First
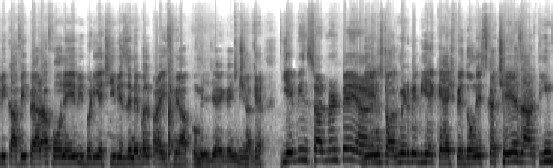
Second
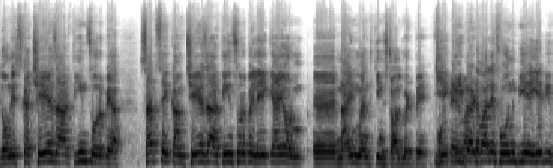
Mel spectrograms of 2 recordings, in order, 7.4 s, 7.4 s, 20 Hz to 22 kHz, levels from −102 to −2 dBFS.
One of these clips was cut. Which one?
second; 1 cut; at 5.7 s

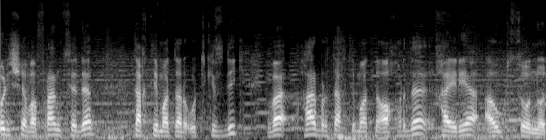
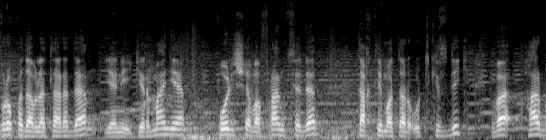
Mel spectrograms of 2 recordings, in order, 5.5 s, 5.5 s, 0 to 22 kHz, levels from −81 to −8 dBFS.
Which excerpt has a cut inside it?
first; 1 cut; at 4.3 s

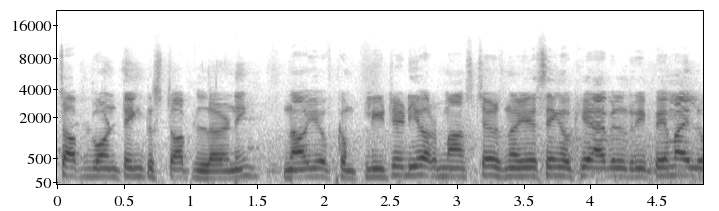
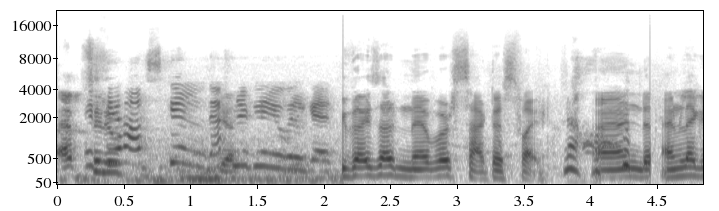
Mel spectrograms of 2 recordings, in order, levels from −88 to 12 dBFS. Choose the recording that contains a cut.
second; 1 cut; at 2.1 s

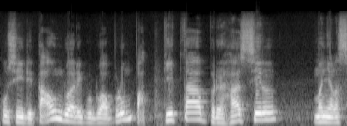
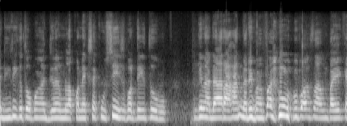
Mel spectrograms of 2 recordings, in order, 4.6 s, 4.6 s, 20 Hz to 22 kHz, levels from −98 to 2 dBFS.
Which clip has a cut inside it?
first; 1 cut; at 2.0 s

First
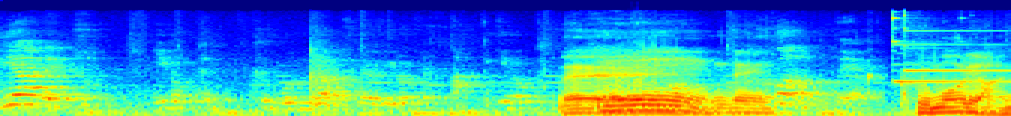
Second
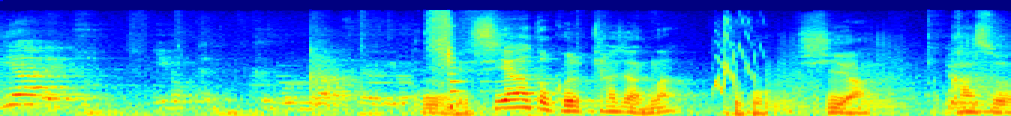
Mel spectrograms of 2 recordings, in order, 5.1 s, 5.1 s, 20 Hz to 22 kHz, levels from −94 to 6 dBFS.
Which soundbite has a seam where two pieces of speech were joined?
second; 1 cut; at 2.0 s

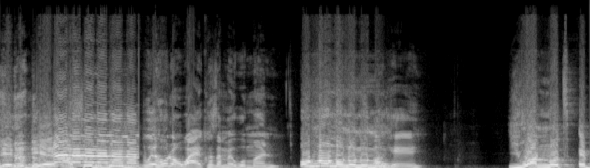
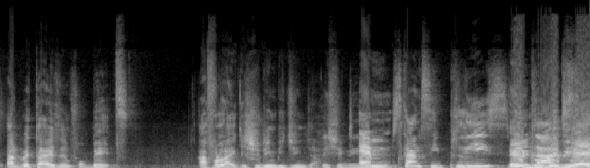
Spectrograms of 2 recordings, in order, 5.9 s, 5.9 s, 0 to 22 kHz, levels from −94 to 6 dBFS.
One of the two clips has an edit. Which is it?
first; 1 cut; at 1.4 s

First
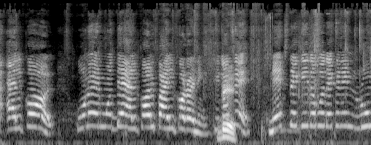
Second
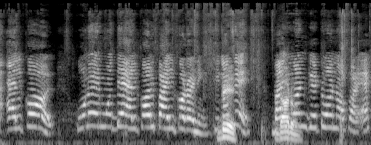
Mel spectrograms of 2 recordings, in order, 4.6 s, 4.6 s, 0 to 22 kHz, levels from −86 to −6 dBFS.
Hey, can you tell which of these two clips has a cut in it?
first; 1 cut; at 3.2 s

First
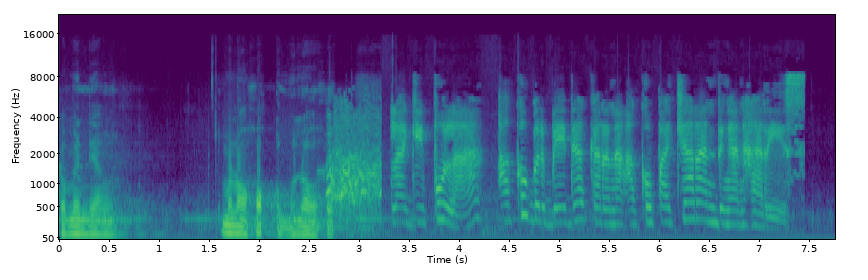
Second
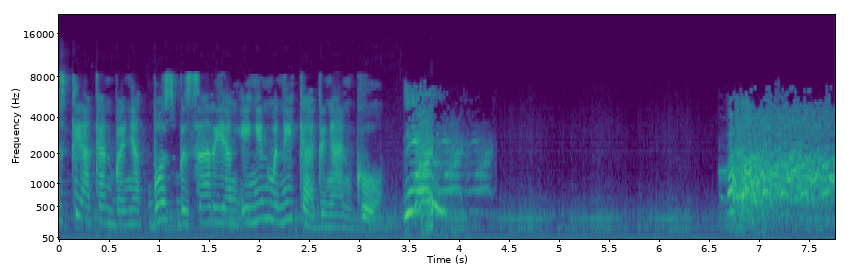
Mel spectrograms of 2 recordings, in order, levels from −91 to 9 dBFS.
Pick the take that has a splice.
first; 1 cut; at 3.2 s

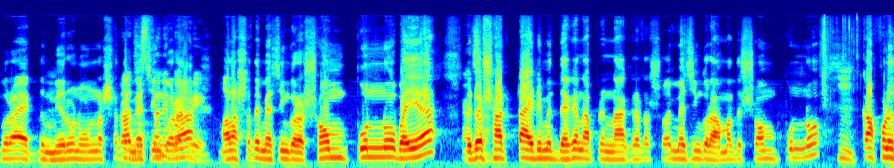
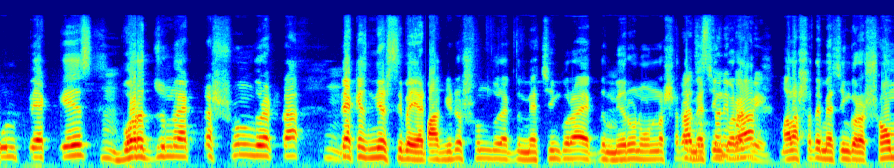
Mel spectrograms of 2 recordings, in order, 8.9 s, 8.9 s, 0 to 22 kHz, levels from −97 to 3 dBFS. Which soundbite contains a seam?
second; 1 cut; at 4.2 s

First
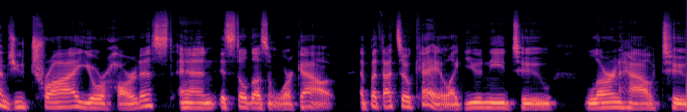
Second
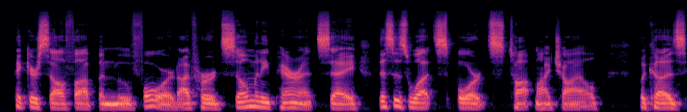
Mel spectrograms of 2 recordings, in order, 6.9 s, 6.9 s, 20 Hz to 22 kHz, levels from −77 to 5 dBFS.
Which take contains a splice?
first; 2 cuts; at 3.6 s, 4.6 s

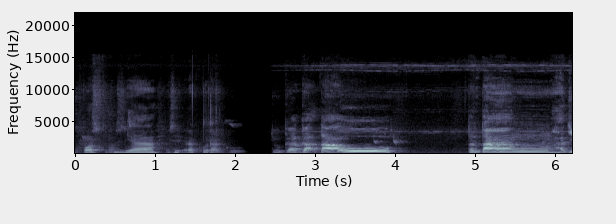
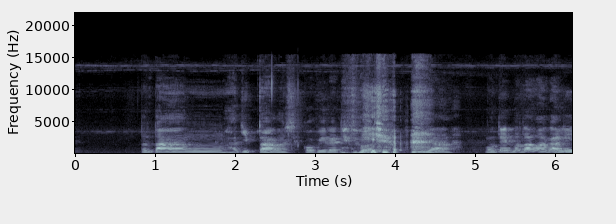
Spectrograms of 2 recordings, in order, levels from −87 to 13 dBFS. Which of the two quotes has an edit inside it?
first; 1 cut; at 1.9 s

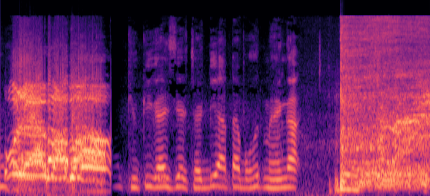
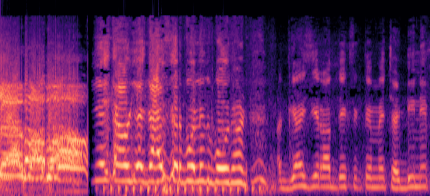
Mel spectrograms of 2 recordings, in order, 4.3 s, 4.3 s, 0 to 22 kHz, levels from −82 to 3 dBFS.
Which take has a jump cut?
second; 1 cut; at 2.6 s

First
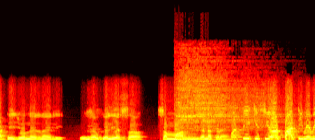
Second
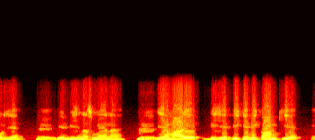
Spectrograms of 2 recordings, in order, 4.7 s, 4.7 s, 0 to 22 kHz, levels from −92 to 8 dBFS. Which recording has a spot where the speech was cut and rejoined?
first; 1 cut; at 3.5 s

